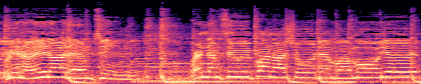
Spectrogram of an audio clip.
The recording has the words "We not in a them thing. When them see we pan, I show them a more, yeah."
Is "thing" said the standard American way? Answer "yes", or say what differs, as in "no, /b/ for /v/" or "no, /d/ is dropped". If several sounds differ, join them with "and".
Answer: no, /t/ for /θ/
